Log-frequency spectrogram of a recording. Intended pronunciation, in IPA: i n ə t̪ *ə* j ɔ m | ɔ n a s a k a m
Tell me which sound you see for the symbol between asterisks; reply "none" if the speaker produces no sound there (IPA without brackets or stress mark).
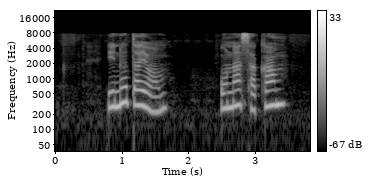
a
